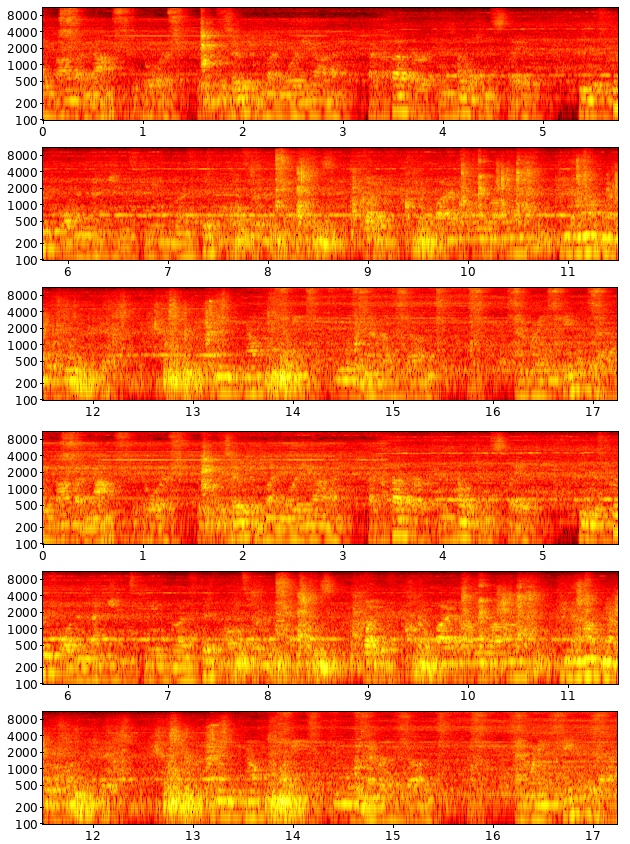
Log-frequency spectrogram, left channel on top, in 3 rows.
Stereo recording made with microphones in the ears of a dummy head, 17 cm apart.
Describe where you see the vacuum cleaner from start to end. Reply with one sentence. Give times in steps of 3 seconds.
In this clip you hear the vacuum cleaner on the right from 0 s, on the left from 6 s and in the centre from 15 s.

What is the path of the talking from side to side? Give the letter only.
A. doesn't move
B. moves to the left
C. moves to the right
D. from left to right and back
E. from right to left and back
A.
